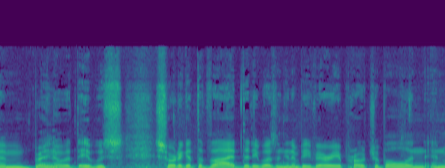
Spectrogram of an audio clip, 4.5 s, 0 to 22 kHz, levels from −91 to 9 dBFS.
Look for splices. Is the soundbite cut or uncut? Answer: uncut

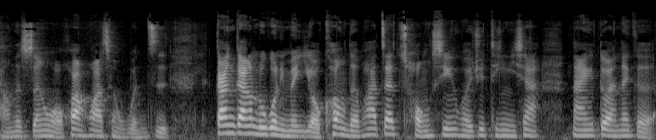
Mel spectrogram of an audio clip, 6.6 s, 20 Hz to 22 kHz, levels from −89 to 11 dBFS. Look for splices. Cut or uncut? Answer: uncut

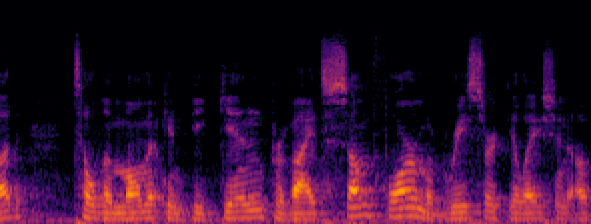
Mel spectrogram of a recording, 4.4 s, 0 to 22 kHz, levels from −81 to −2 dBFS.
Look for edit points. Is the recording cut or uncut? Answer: cut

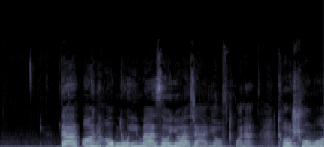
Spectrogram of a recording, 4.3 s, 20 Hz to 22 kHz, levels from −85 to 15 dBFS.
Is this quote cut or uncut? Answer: cut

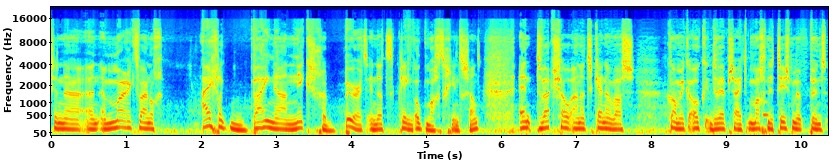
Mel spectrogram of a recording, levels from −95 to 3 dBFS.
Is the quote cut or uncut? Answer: cut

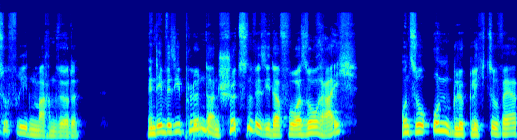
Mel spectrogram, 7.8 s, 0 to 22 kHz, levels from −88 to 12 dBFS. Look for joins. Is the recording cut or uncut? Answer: uncut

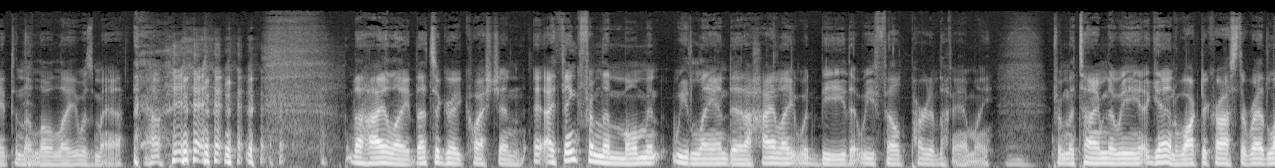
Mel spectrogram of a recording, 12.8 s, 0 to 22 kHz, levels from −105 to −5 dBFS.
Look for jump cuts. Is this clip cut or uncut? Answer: cut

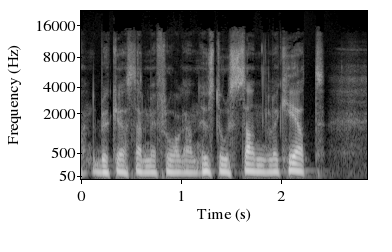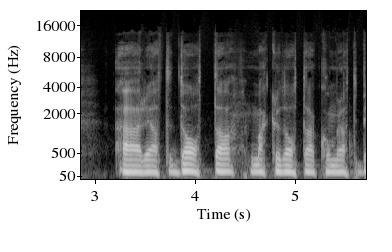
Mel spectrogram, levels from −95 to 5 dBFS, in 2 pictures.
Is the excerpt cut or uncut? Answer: uncut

